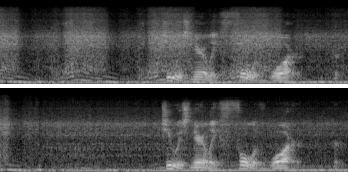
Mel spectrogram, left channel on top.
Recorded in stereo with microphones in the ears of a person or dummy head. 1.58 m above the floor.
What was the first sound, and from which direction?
A man speaking, 30° right (ahead or behind).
